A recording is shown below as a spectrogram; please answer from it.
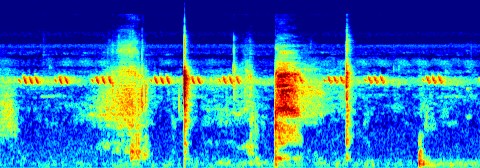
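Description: A cricket chirps in short, evenly repeated trills. Over it come two noisy sips of hot coffee and two sharp clinks of a spoon against a ceramic mug, the first clink the loudest sound.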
